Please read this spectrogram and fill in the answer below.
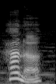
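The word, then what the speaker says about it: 花: But the pronunciation of the word Hana, meaning flower, is exactly the same as the pronunciation of the word Hana, meaning nose.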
